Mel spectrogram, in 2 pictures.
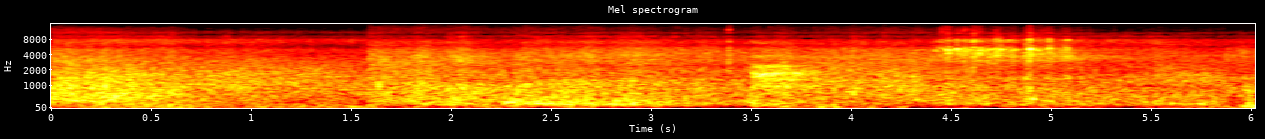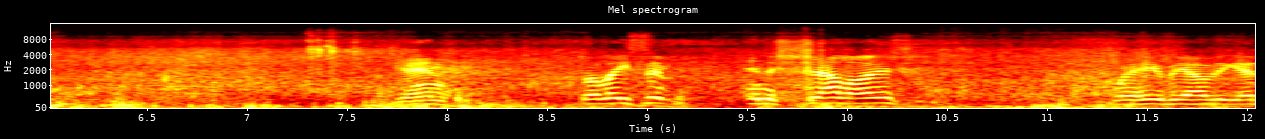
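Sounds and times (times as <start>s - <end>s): ocean waves washing over rocks: 0.0s - 12.0s.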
